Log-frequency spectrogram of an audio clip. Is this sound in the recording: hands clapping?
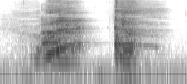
no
